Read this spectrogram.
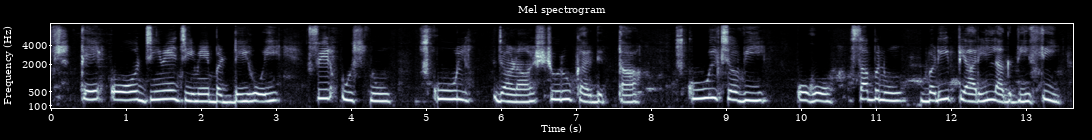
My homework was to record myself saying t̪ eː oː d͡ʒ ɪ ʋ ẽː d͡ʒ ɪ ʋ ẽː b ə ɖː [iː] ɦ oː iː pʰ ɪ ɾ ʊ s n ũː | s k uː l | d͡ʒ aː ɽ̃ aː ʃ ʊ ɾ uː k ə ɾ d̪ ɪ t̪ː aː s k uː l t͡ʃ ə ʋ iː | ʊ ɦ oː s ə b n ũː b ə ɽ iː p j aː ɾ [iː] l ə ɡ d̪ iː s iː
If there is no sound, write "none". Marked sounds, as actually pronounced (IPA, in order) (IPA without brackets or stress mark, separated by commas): iː, iː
